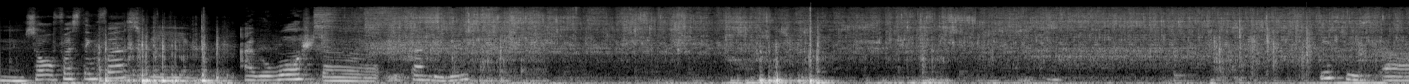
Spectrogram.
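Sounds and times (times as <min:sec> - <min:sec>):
tap water splashing into sink: 0:03.2 - 0:14.0.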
